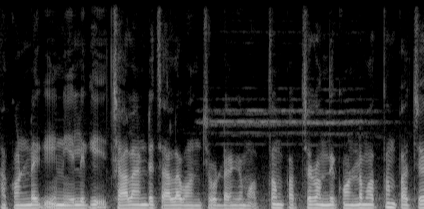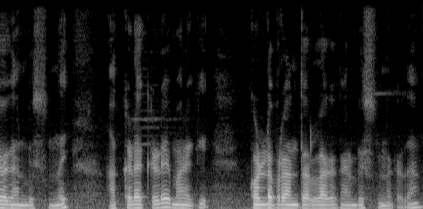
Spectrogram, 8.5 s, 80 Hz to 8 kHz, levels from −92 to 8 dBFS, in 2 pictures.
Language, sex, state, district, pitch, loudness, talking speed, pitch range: Telugu, male, Andhra Pradesh, Chittoor, 125 Hz, -21 LUFS, 150 wpm, 120-130 Hz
